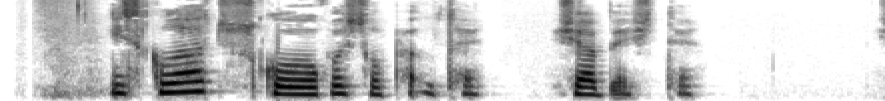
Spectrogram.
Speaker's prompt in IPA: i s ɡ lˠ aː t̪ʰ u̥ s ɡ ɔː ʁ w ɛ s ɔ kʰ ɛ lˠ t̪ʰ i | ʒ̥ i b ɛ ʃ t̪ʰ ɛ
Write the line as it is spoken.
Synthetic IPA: i s ɡ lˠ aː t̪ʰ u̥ s ɡ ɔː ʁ w ɛ s ɔ pʰ ɛ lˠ t̪ʰ ɛ | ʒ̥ a b ɛ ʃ t̪ʰ ɛ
